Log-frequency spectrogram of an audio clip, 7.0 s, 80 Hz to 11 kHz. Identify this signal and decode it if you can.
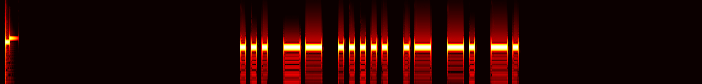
Morse code, heard as a keyed tone, about 22 wpm, 700 Hz. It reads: SM5ANN
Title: DXCC-100 Call Signs - 6 Characters - 22wpm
